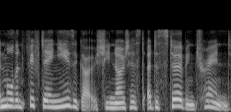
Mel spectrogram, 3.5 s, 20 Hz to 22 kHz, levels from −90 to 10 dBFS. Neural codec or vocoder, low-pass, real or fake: none; 7.2 kHz; real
